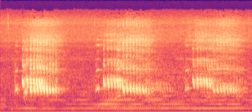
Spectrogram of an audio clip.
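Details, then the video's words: Sandhill cranes walking down a neighbourhood street hurry away from a dog that followed them, calling as they go: three loud, rolling, rattled bugles, about a second each and spaced roughly every one and a half seconds, over a steady low hum. "The sound of Sandhill Cranes"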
